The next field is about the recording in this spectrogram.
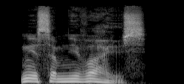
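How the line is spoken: Grumbling. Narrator (Russian): проворчала Шалош

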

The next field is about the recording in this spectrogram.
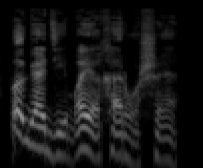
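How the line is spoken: Muttered, by a female gatekeeper. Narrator (Russian): пробормотала привратница

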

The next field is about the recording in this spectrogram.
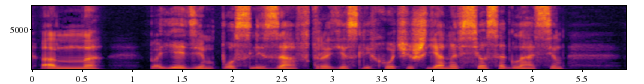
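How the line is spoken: Quiet. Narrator (Russian): тихо сказал

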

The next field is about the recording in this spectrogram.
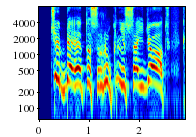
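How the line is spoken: Shouting. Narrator (Russian): кричал Ван Эк

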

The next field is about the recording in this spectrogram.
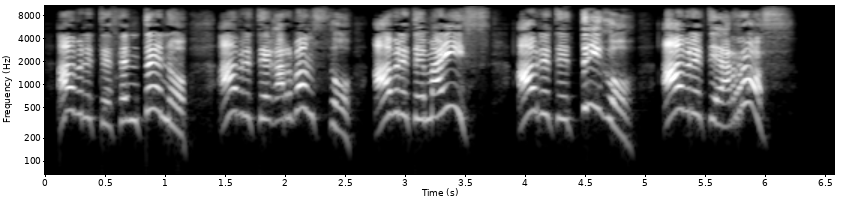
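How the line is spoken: Impatient breathless shout. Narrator (Spanish): Kasim empezó a perder la paciencia y gritó sin tomar aliento

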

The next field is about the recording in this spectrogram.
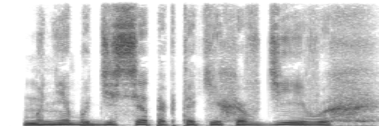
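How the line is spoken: Hoarse, aloud. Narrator (Russian): сипло сказал он вслух

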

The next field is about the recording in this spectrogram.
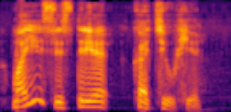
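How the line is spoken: Mocking emphasis. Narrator (Russian): насмешливо подчеркнул он

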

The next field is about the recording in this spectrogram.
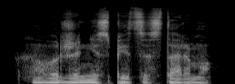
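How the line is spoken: Very quiet muttering. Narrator (Russian): очень тихо себе под нос произнес князь

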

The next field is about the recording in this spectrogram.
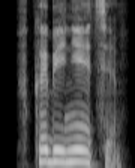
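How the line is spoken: Sighing. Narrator (Russian): вздохнул он

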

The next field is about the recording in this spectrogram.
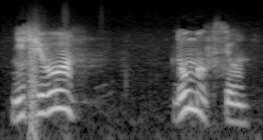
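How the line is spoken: Gloomy speech. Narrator (Russian): уныло проговорил Потап Максимыч

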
